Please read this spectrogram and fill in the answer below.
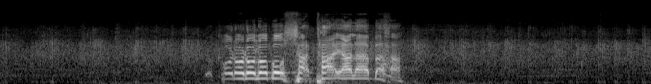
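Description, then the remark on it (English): A crowd claps continuously as a steady wash of hand claps, while a loud voice calls out over it for a couple of seconds in the middle. “Like my God, you ought to praise God and clap your hands in the house.”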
